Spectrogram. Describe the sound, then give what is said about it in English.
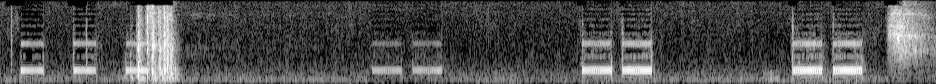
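A telephone rings unanswered on the line, heard from the caller's end. Several faint double-pulse rings repeat with long gaps between them, and a couple of brief noise bursts occur between the rings. “It's ringing, but there's no answer.”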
